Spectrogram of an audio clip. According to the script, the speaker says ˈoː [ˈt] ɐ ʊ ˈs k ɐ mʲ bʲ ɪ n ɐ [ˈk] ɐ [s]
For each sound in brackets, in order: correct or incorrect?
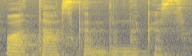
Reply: correct, correct, correct

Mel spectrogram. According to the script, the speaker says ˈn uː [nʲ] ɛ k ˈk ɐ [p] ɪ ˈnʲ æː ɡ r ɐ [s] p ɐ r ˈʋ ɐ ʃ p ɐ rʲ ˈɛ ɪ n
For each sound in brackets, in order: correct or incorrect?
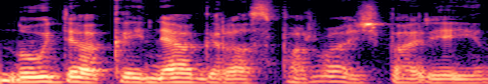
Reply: incorrect: dʲ, incorrect: none, correct

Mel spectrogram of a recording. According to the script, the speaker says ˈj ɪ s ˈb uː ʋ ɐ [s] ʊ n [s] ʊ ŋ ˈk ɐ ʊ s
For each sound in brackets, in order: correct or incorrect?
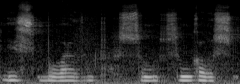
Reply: correct, correct

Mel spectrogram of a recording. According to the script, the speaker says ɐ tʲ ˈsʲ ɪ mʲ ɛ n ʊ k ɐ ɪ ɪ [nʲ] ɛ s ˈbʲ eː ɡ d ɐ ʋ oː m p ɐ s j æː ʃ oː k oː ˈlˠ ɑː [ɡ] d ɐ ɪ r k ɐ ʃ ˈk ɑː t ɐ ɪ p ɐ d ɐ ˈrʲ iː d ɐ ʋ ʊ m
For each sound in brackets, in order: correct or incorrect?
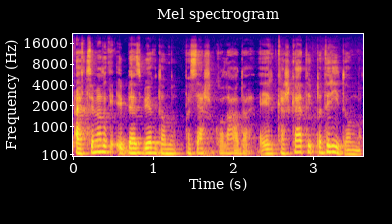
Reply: incorrect: mʲ, incorrect: none

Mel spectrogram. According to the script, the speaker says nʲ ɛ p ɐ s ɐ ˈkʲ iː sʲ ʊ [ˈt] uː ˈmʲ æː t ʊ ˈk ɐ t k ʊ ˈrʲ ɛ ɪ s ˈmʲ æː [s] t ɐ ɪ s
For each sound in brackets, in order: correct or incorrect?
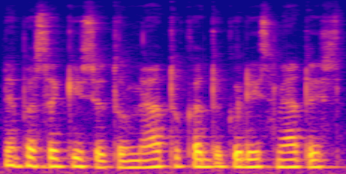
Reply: correct, incorrect: none

